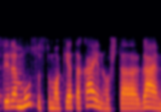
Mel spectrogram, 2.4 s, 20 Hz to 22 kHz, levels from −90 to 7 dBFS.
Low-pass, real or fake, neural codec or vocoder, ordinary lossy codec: 5.4 kHz; fake; codec, 16 kHz, 4 kbps, X-Codec, HuBERT features, trained on LibriSpeech; Opus, 24 kbps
